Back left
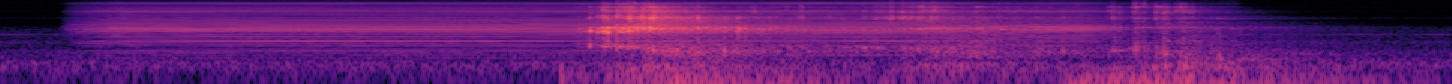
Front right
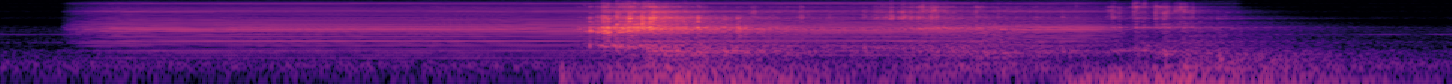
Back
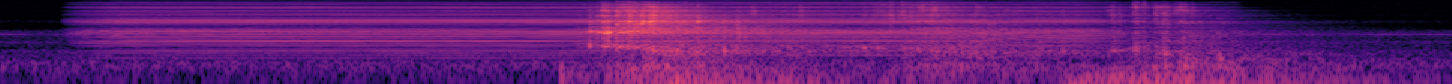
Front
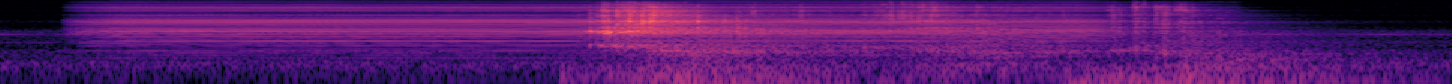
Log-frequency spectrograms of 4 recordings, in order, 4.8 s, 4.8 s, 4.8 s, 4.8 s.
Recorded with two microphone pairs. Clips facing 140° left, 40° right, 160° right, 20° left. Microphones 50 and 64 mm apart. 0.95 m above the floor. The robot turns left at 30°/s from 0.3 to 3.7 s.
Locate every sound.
1.9 s chewing: 165° right, 1.0 m; by 4.2 s 140° left, 1.0 m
